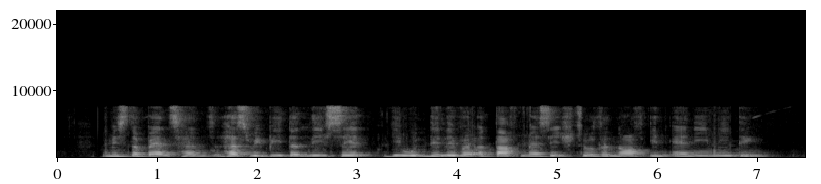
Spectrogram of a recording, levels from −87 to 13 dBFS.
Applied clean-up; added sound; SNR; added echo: neural separator model SepFormer DNS4.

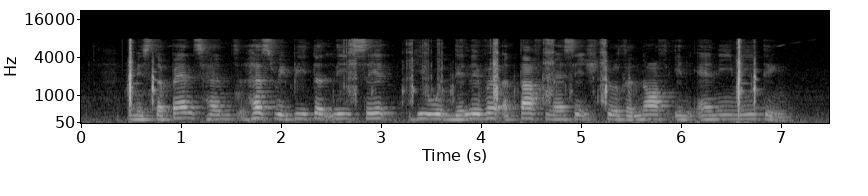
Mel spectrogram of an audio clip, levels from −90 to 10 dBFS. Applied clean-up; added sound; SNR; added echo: none; Camera; 4 dB; none.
